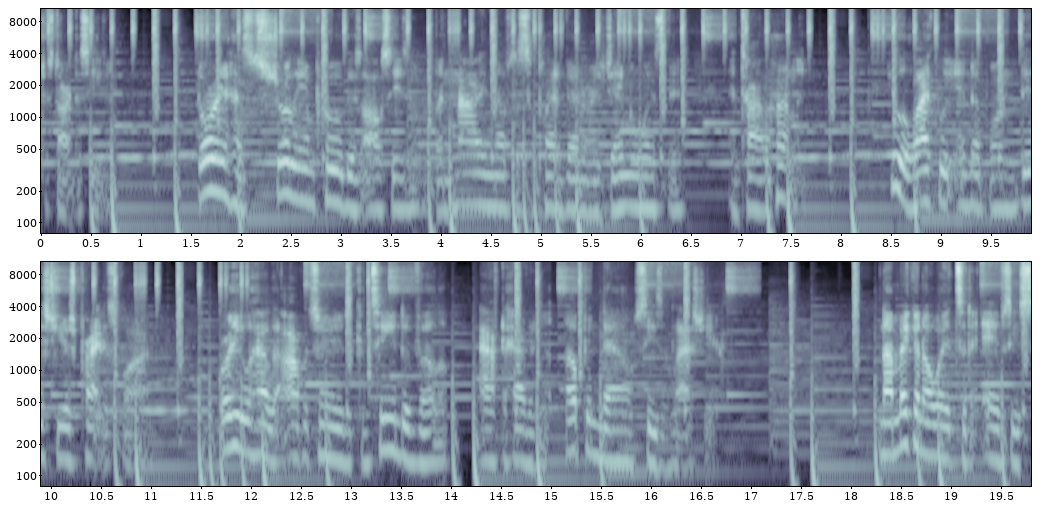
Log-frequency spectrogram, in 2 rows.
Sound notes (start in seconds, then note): 18.9 voiceover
